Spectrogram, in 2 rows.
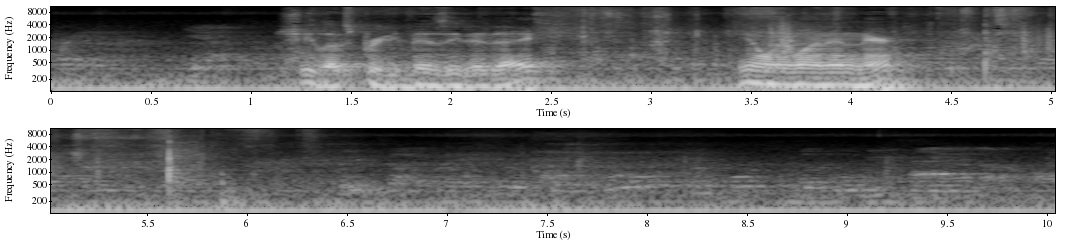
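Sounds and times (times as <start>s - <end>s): low room hum: 0.0s - 10.0s
faint rustling: 2.4s - 6.5s.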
